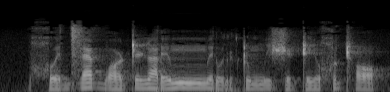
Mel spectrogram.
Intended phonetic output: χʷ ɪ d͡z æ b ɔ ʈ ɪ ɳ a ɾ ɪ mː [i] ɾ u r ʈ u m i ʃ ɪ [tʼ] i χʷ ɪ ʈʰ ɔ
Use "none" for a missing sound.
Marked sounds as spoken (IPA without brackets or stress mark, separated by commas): ɪ, ʈ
